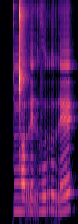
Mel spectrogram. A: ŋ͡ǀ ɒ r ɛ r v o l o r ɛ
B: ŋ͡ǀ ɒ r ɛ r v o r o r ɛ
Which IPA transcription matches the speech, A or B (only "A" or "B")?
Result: B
